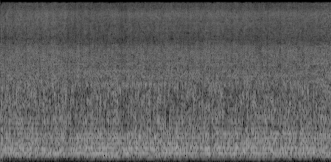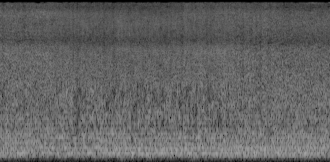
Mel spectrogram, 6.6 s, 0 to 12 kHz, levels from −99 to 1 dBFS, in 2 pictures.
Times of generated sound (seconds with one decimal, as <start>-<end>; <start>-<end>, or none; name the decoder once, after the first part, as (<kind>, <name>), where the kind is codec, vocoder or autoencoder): 0.0-3.2 (vocoder, BigVGAN v2); 3.8-5.6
